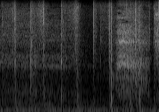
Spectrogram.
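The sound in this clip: A deck of cards is shuffled with quick papery flicks and slaps, ending in a brisker, denser burst of riffling; no one speaks.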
